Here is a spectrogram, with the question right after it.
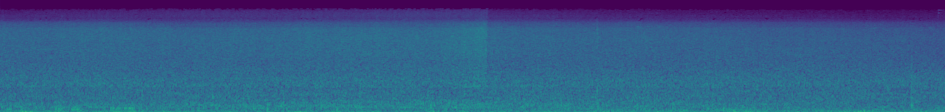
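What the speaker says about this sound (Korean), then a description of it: "물소리가 우렁차게 들려요." Loud, steady rushing of river water, a dense continuous roar close by with no voices.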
